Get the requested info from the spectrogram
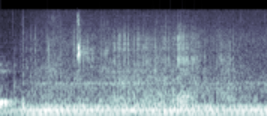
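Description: A steady low hum with a faint hiss behind it, and one brief faint rustle a little over half a second in.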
